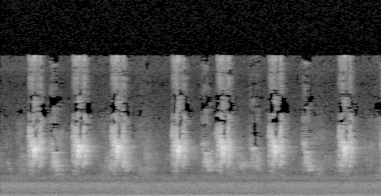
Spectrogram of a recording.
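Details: House sparrows sing as the sun rises: a steady run of sharp, high chirps about every half second, each note clear and bright above a low, even rumble.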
